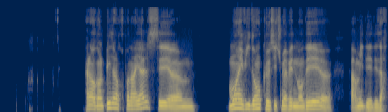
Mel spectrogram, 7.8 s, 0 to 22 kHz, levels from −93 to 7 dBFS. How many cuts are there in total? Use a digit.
0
